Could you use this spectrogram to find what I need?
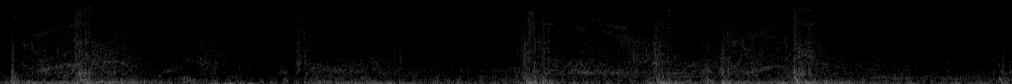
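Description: Guns fire in bursts with sharp, loud blasts.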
